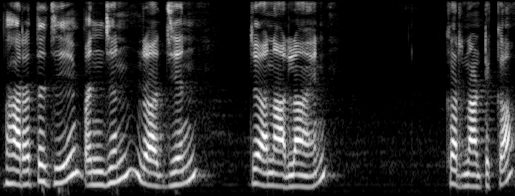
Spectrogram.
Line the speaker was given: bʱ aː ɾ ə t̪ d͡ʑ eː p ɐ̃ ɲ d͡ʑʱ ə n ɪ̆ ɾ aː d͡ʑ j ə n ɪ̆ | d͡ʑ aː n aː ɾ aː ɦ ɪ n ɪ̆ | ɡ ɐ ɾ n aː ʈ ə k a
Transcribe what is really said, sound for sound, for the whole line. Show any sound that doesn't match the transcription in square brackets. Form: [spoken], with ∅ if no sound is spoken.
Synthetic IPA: bʱ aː ɾ ə t̪ d͡ʑ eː p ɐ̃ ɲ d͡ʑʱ ə n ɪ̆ ɾ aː d͡ʑ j ə n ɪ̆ | d͡ʑ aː n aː [l] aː ɦ ɪ n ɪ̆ | [k] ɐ ɾ n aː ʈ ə k a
